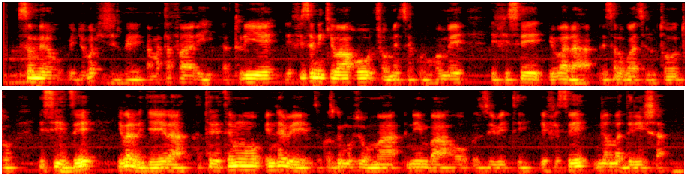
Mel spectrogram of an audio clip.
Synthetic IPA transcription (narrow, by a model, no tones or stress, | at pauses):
someɾoibɟoːβakiʃid͡ʒɡwe̞amatafaɾiatʰuɾije̞ɾifise̞nikiβaho̞t͡ʃo̞me̞t͡se̞kuɾuho̞me̞ | ɾifise̞iβaɾaɾisanuɡwaːt͡siɾutʰo̞ːtʰo̞ | isize̞ | iβaɾaɾɟe̞ːɾahateɾet͡se̞mŋo̞ʔin̥he̞βe̞zikozɡwe̞muvjuːmaniːmbaho̞ziβitʰiɾifise̞namadiɾiʃa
